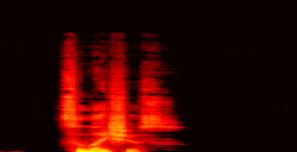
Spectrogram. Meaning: 1. Promoting sexual desire or lust 2. Lascivious, bawdy, obscene, lewd
- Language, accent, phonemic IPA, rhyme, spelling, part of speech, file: English, Australia, /səˈleɪ.ʃəs/, -eɪʃəs, salacious, adjective, En-au-salacious.ogg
